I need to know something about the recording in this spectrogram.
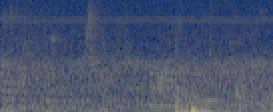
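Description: Quiet meeting-room ambience with a faint murmur, and a single dull, low thump about one and a half seconds in.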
